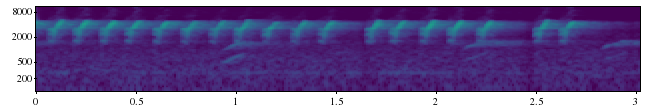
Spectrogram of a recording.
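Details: Decoy bulbul in a cage pours out a rapid, steady string of buzzy high chirps, several per second, with occasional lower rising whistles mixed in.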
